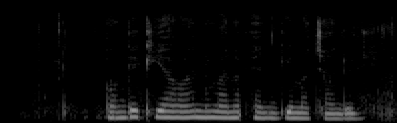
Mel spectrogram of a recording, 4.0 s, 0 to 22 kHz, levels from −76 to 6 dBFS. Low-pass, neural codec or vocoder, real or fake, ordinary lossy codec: none; vocoder, 44.1 kHz, 128 mel bands, Pupu-Vocoder; fake; none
